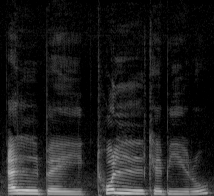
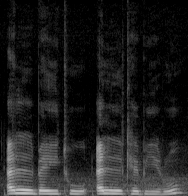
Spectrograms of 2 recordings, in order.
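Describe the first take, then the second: First: The words run together, skipping the alif. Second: The alif before kabiru is pronounced separately. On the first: "when we take it a step further, we can say" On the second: "rather than pronouncing it"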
